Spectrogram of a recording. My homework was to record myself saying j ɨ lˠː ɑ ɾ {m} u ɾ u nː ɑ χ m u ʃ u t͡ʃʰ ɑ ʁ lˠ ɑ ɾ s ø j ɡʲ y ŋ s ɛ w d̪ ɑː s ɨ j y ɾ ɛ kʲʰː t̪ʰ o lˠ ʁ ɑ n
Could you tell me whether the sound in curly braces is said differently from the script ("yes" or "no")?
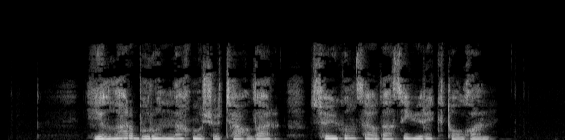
yes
